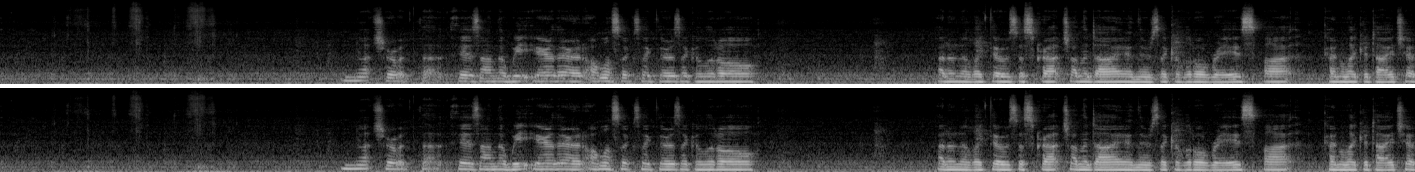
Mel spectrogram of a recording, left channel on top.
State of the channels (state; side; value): normal; both; correlation 0.87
